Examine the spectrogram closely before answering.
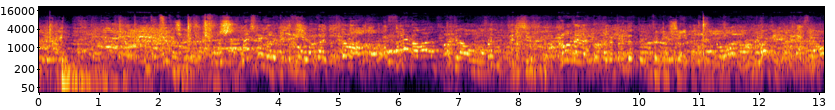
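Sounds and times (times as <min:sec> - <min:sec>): group of people chattering: 0:00.0 - 0:13.0.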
